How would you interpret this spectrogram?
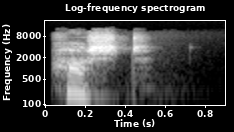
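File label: "hushed", British English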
